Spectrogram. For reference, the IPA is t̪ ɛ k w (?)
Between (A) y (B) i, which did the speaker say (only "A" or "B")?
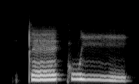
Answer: B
